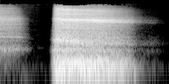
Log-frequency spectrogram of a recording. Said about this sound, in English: So keep breathing. Do it with me. Come on.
